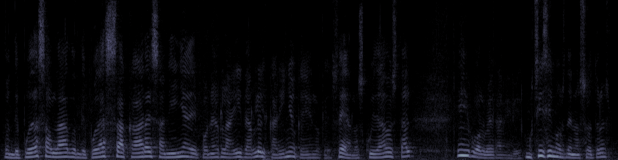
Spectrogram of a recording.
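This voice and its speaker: Over slight background noise, a middle-aged abuse survivor advocate with a dark, lowish voice answers interview questions briskly. She's impassioned and indignant, speaking directly to church leaders.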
